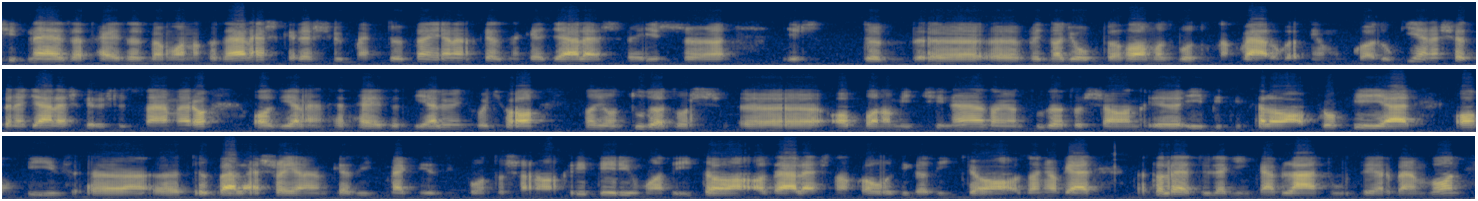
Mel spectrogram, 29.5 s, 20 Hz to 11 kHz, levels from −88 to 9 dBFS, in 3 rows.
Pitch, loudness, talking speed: 90 Hz, -22 LUFS, 130 wpm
